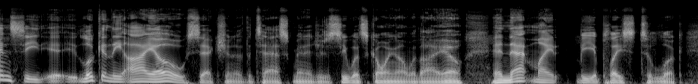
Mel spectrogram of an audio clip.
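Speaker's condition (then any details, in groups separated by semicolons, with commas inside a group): No condition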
